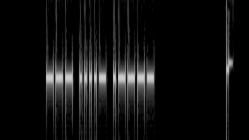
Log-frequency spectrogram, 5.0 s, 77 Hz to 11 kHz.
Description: Morse code, heard as a keyed tone, about 25 wpm, 700 Hz. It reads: O41
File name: Three Letter-Number Combinations - 25wpm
